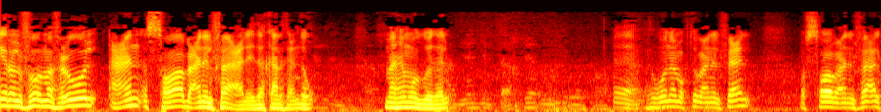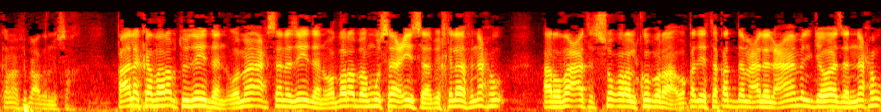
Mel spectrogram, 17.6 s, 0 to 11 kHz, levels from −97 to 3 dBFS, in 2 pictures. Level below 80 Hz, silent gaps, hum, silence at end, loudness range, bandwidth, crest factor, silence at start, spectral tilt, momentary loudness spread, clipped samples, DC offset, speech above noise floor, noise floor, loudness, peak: -36 dBFS; none; none; 0 s; 8 LU; 8 kHz; 14 dB; 0 s; -6 dB/octave; 15 LU; under 0.1%; under 0.1%; 23 dB; -38 dBFS; -15 LUFS; -2 dBFS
